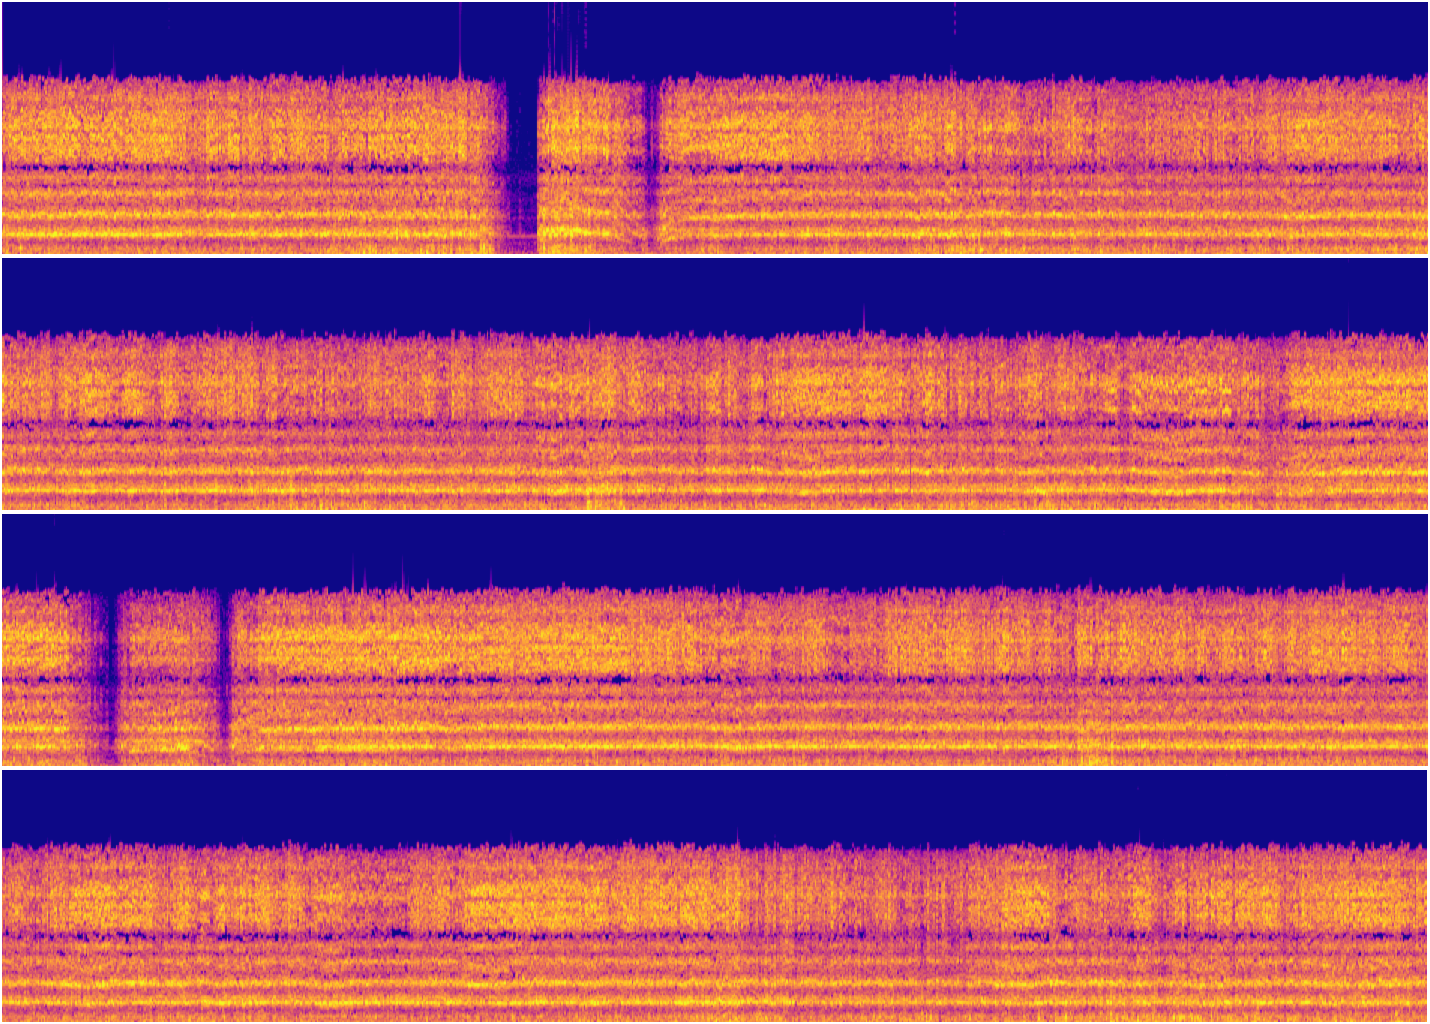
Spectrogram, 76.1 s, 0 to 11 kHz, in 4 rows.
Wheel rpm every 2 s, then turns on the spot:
230, 240, 240, 120, 150, 230, 230, 230, 230, 230, 230, 230, 230, 230, 230, 230, 230, 220, 200, 130, 120, 210, 230, 230, 230, 230, 230, 230, 230, 230, 230, 230, 230, 230, 230, 230, 230, 230.
38-40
